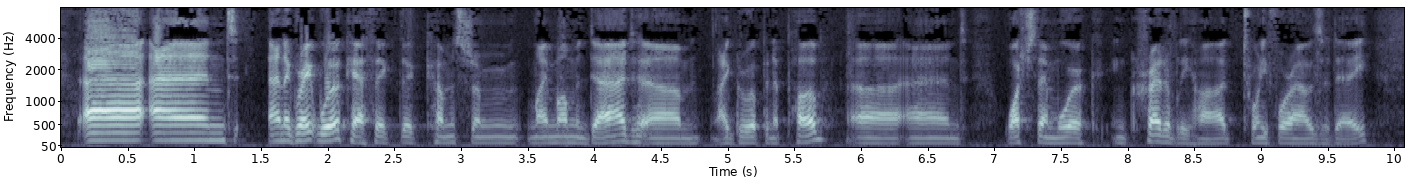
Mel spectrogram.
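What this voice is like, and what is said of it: British accent. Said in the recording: “I have a British accent”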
